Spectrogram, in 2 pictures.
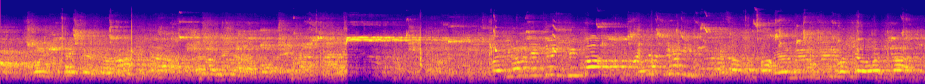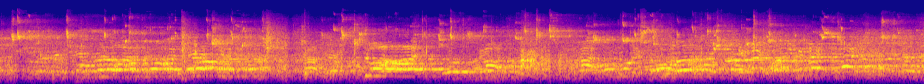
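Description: Basketball bouncing on a wooden court in a large indoor hall, with players and spectators calling out and talking throughout.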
